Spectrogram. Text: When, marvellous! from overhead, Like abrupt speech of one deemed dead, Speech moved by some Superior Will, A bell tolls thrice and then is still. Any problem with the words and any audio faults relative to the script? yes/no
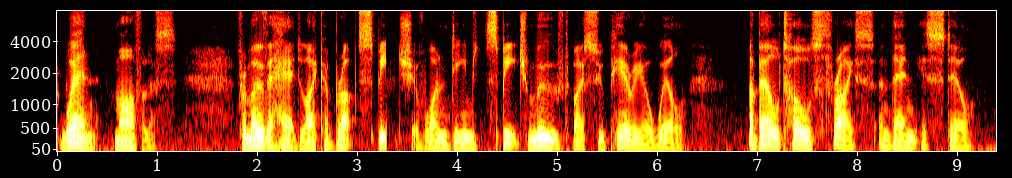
yes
